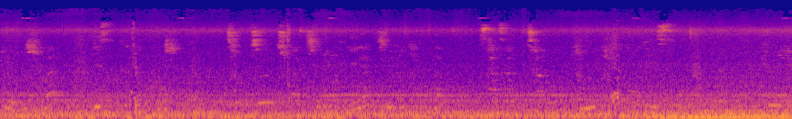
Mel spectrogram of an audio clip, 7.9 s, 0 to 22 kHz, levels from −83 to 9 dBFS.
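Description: At 1.29 s the audio stutters. This is repeated frames: a block of about 52 ms, which fits two compressed frames, plays one extra time. At 6.10 s a shorter block of about 26 ms, which fits a single frame, repeats twice more. It sounds like a quick triple stammer. Each stutter stretches the audio by about 52 ms.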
